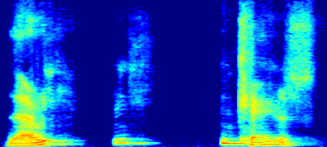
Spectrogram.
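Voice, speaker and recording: An actor playing a blunt, sardonic office colleague in a live screenplay table read. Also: male voice, fairly high pitch, sing-song, drawn-out words, a little mellow, husky, lo-fi sound, full character voice. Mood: dismissive.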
